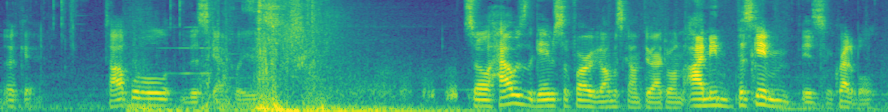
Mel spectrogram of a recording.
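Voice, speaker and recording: A man giving casual live commentary on a video game, musing aloud in a halting way as he plays. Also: mid-range voice, expressive, background noise. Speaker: game streamer.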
